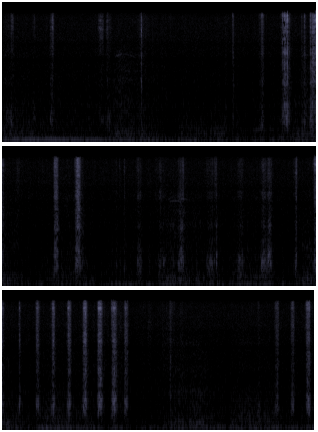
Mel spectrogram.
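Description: Faint scratching of a fine fountain pen nib on paper, in quick short hatching strokes that come in clusters, with a fast run about two-thirds of the way in. A low steady hum lies underneath.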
